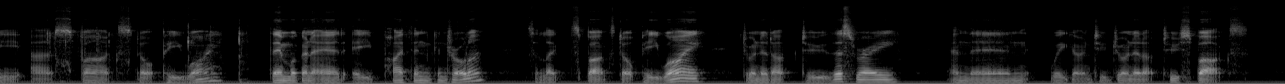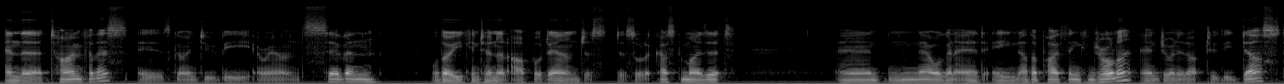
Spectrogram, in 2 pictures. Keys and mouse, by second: 4.8-9.4 drag, 10.2-12.2 drag, 15.3-20.1 drag, 20.2-23.6 drag, 24.4-25.6 drag.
